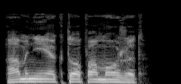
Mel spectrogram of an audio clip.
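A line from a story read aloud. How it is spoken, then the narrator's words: Grumbling officer. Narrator (Russian): проворчал сотник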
